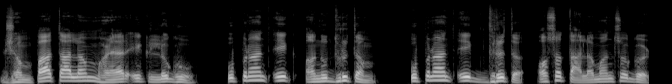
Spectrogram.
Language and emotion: Goan Konkani, neutral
